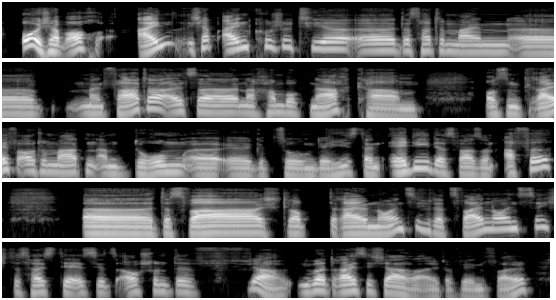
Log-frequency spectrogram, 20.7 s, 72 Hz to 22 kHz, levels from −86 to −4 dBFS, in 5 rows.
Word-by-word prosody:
Oh, - - +12
ich - - +4
habe - - +4
auch - - +5 0.3
ein - - +7 0.2
iche 170 +6 -2
hab 230 - -6
ein 180 +7 +4
Kuscheltier, 190 -8 -1
äh, - - -3
das 160 0 -6
hatte 155 0 -5
mein 140 -1 -3
äh, 120 -1 -1 0.2
mein 120 - -7
Vater, 180 - +2
als 140 +1 -2
er 135 -1 +2
nach 125 -3 -6
Hamburg 130 -3 -6
nachkam, 105 - -2 0.5
ausm 115 0 -4
Greifautomaten 140 - 0
am 120 -2 -6
Dom, 130 +4 -3
äh, 105 -1 -3
äh, 100 - -10
gezogen. 100 0 -8
Der 100 0 -5
hieß 125 +6 -8
dann 110 - -4
Eddie, 150 +10 0
das 125 -4 -4
war 115 -1 -1
so 110 - -8
'n 105 - -10
Affe. 200 - -1 0.6
Äh, 120 -1 +5
das 120 0 -6
war, 130 +1 +8
ich - - -10
glaube, 125 -1 -2
93 120 - 0
oder 125 -6 -5
92. 185 - -2
Das 135 -4 -14
heißt, 135 0 -4
der 130 - 0
ist 125 - -8
jetzt 130 -2 -11
auch 140 - -3
schon, 145 -3 -10
d 140 0 -6
f 120 -3 -20 0.3
ja, 100 +1 0
über 155 +4 +1
30 145 -1 -1
Jahre 115 -7 0
alt 90 0 -11
auf 85 +2 -20
jeden 90 0 -10
Fall. 95 - -5
130 Hz, 180 wpm, -23 LUFS, 115-150 Hz, 0.6 s, Oh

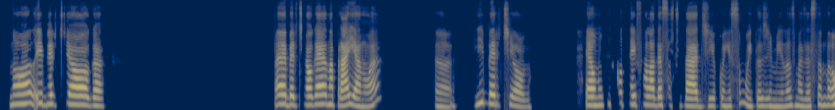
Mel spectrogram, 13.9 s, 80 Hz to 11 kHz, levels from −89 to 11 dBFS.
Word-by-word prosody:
Nó, 275 +2 +3
Ibertioga. 255 -4 +3 2.9
É, 275 +1 +6
Bertioga 250 0 +1
é 270 0 +6
na 260 0 +2
praia, 235 -1 +3
não 200 +1 -5
é? 245 - -2 1.0
Hã. 195 -3 -7 0.4
Ibertioga. 260 -8 -2 0.9
É, 240 - +3
eu 240 - +6
nunca 240 +1 -6
escutei 270 -1 -7
falar 250 -2 0
dessa 240 +1 -4
cidade, 215 -1 -1
eu 215 - -8
conheço 215 +6 -9
muitas 220 -6 -7
de 215 0 -7
Minas, 210 +2 -6
mas 220 -3 -6
esta 245 +5 -7
não. 240 +1 0
240 Hz, 110 wpm, -22 LUFS, 215-265 Hz, 2.9 s, É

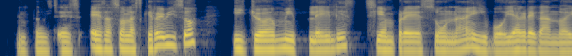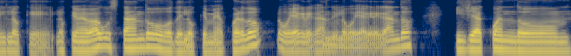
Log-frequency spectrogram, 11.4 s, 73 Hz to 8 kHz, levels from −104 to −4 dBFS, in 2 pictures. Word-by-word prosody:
Entonces, 120 +1 -4
esas 140 -3 +2
son 140 -1 +2
las 130 -1 0
que 145 - 0
reviso, 185 +6 +3 0.3
y 140 -2 -1
yo 135 -1 +5
en 135 +1 +1
mi 145 -2 +2
playlist 145 +5 -1
siempre 125 -4 +1
es 120 - -2
una, 130 +4 0
y 130 -5 0
voy 115 0 0
agregando 120 -3 +1
ahí 115 0 -1
lo 120 -1 -2
que - - -8
lo - - -8
que 130 - -2
me 125 - +2
va 135 +5 +5
gustando, 155 -1 +1
o 125 -1 0
de 115 -1 -1
lo - - -1
que 115 - -5
me 115 - -3
acuerdo, 155 +11 +1
lo - - -4
voy 120 - +1
agregando 65 -1 -1
y - - -6
lo - - -3
voy - - -2
agregando. 170 +6 -1 0.4
Y 130 - -1
ya 135 -1 +4
cuando 125 -3 +1
130 Hz, 215 wpm, -22 LUFS, 120-145 Hz, 0.4 s, yo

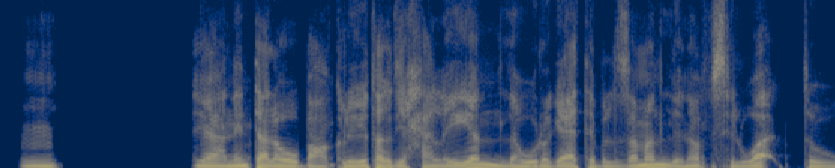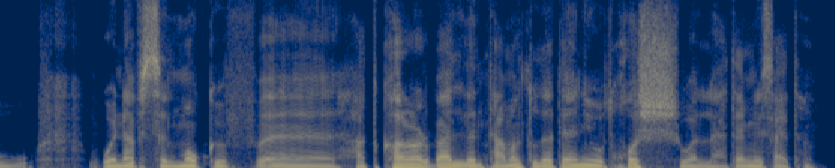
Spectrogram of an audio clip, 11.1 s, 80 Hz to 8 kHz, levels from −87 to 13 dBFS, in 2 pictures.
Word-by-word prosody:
إمم. 105 -2 -1 0.9
يعني 110 -1 +3
أنت 115 - +4
لو 100 -2 +4
بعقليّتك 100 +4 +1
دي 105 0 0
حاليًا 110 +5 +1
لو 100 -7 +1
رجِعت 115 +5 0
بالزمن 110 +5 +1
لنفْس 105 +2 -1
الوقت 105 +3 -2
و 95 -2 -4 0.5
ونفس 105 +3 +2
الموقِف، 110 +1 -1
آآ، 95 -1 -4
هتكرّر 120 +4 +1
بقى 125 +3 +2
اللي 120 -1 +2
أنت 120 -1 -3
عملته 120 +3 0
ده 115 - +2
تاني 125 0 +2
وتخشّ 115 +5 0
والّا 90 -1 -5
هتعمل 105 +3 -3
إيه 105 - 0
ساعتها؟ 95 -1 -7
105 Hz, 150 wpm, -23 LUFS, 100-115 Hz, 0.9 s, أنت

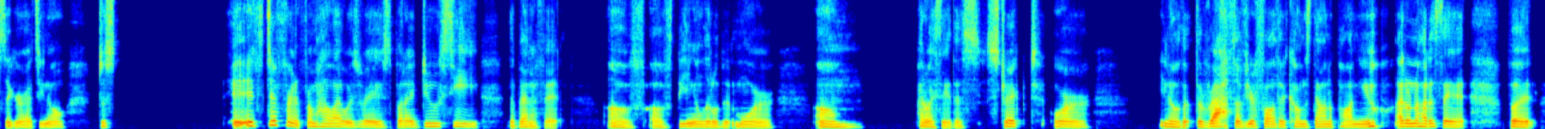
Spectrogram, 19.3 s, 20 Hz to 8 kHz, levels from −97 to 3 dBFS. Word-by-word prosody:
cigarettes, 90 -3 -2
you 85 - -3
know, 85 0 -2 0.4
just - - -3 1.4
it - - +4
it's 230 -1 +6
different 265 -7 +2
from - - 0
how 180 -1 0
I 180 -1 +2
was 175 0 -2
raised, 170 -1 -2
but 175 - -2
I 170 0 +1
do 190 +3 -1
see 185 -1 -4 0.3
the - - -4
benefit - - -3 0.6
of 155 0 -2
of 155 0 -4
being 180 0 0
a - - +1
little 165 -1 0
bit 155 0 -5
more, 160 - -1 0.5
um- 160 -1 0 0.7
how - - -2
do 90 - +3
I 85 - +2
say - - -3
this- - - -6
strict 185 0 -1
or, 170 -1 0 0.8
you 215 - -1
know, 170 -2 +3
the 165 - -1
the 170 - +3
wrath 185 +3 +4
of 170 +1 +2
your 175 0 +2
father 170 +1 +1
comes 170 -3 -2
down 170 0 +1
upon 170 0 -1
you, 185 +5 +4 0.2
I 190 - +5
don't 190 0 +6
know 190 - +5
how 190 - +6
to 185 +1 +2
say 170 -3 +3
it, - - -7 0.5
but 170 -2 +4
170 Hz, 165 wpm, -23 LUFS, 160-185 Hz, 1.4 s, it's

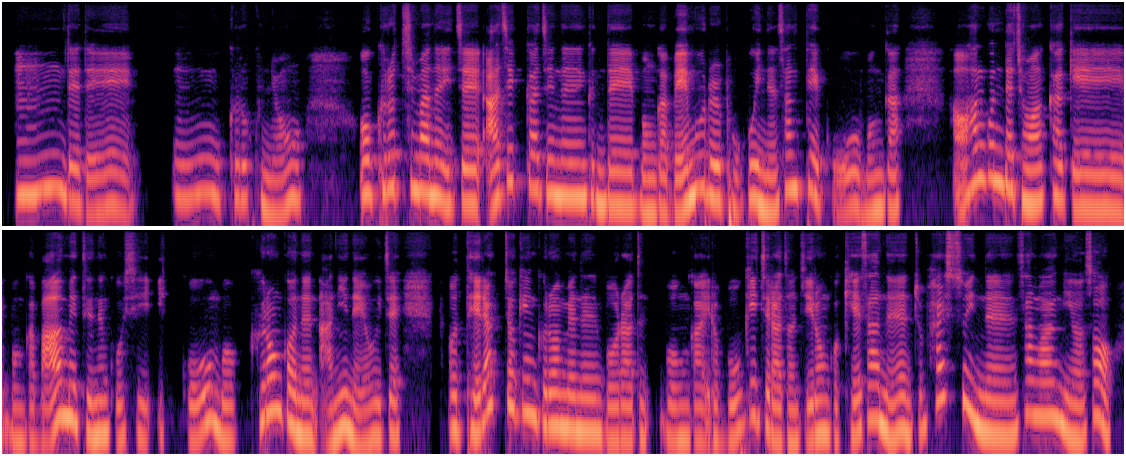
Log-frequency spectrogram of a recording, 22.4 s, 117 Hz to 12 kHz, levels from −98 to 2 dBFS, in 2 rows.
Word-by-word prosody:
음 240 +3 0
네네. 175 -2 -4 0.4
음 220 +1 -5
그렇군요. 200 -2 -5 0.5
어 225 0 0
그렇지만은 245 -3 +1
이제 185 0 +1
아직까지는 230 -3 +1
근데 180 -4 +1
뭔가 160 0 -2
매물을 205 +6 +4
보고 210 -1 -1
있는 165 -3 +3
상태고 220 -6 -3
뭔가 165 +2 -2 0.5
어 - - 0
1 295 +4 +1
군데 290 -5 +2
정확하게 180 -5 0
뭔가 150 -1 -6
마음에 245 +9 +4
드는 175 -4 +1
곳이 165 -1 -8
있고 175 +4 -4
뭐 160 -7 0
그런 280 +5 +1
거는 180 -7 +3
아니네요. 165 -2 +1
이제 170 +1 -4 0.5
어 195 -1 -1
대략적인 280 - +1
그러면은 195 -4 +3
뭐라든 160 +1 -3
뭔가 155 -1 -4
이런 155 -2 -5
모기지라든지 160 -5 -2
이런 175 +2 +2
거 160 - -7
계산은 185 0 +1
좀 195 +1 -5
할 355 +2 0
수 360 -2 -1
있는 180 - +4
상황이어서 240 -6 +1
190 Hz, 280 characters per minute, -27 LUFS, 170-230 Hz, 0.5 s, 매물을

